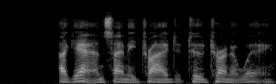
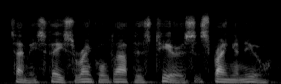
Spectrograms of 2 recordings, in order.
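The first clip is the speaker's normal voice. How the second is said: plain reading voice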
